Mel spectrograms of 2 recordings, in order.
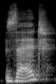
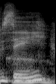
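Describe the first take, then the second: First: The letter name is said the Canadian way. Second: The letter name is said the American way. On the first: This is the name Canadians use for the letter. "They call the letter Z" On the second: This is the name Americans use for the letter. "instead of Z"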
